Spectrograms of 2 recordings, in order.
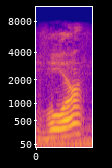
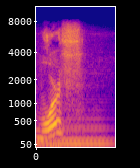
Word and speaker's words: worth: word Worth right here instead of saying War worth using an or sound this is an ER were worth worth okay good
